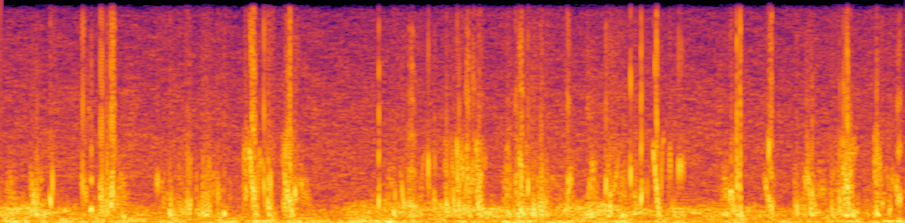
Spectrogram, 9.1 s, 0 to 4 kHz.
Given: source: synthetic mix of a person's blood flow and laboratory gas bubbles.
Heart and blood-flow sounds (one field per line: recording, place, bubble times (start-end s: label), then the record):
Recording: Doppler ultrasound of blood flow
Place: subclavian vein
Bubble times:
0.28-0.42 s: bubbles
0.48-0.56 s: bubbles
0.80-1.20 s: bubbles
1.54-2.29 s: bubbles
2.42-2.75 s: bubbles
2.80-3.05 s: bubbles
3.75-3.83 s: bubbles
3.89-4.38 s: bubbles
4.41-4.86 s: bubbles
5.03-5.75 s: bubbles
5.85-5.97 s: bubbles
6.03-6.85 s: bubbles
7.23-7.46 s: bubbles
7.63-7.77 s: bubbles
7.92-8.17 s: bubbles
8.28-8.59 s: bubbles
8.63-9.01 s: bubbles
From the record:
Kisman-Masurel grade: 343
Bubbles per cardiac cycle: rolling drumbeat, 9 or more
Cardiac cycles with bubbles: 100%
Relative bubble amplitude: loud (0.450 to 0.775)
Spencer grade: 3 (all of the cardiac periods contain showers or single bubble signals, but not dominating or overriding the cardiac motion signals)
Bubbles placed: anywhere in the cardiac cycle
